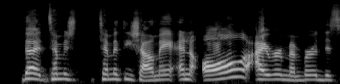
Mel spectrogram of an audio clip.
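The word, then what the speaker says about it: Timothée Chalamet: I don't have a French accent the Tim Timothy shalamay and all I remember this is a core memory unlocked is like Timothy shalamay comes from like a famous family and like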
